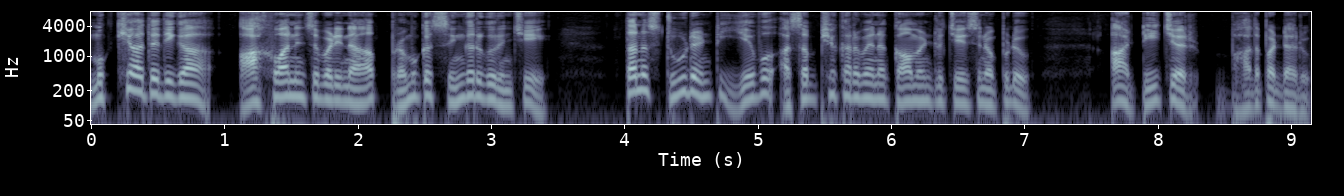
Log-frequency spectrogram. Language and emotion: Telugu, sad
